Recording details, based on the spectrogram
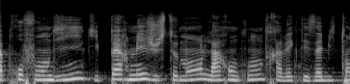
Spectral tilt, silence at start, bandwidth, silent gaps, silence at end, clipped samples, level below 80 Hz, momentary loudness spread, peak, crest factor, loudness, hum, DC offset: -5.5 dB/octave; 0 s; 12 kHz; none; 0 s; under 0.1%; -40 dBFS; 6 LU; -4 dBFS; 16 dB; -21 LUFS; none; under 0.1%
